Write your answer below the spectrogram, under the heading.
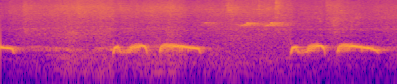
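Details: Lure call of a spotted dove for wild birds: two crisp phrases of short paired coos and a drawn-out falling note, with a faint high chirp from another bird in between.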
